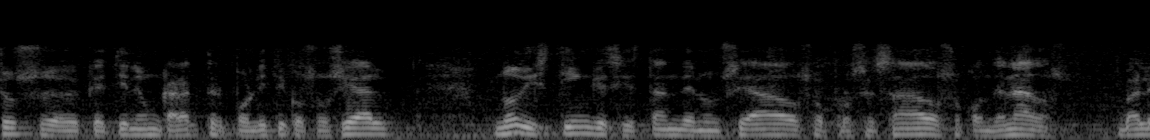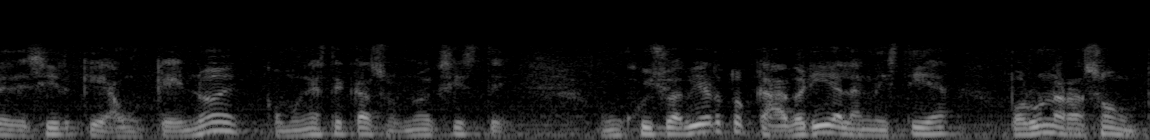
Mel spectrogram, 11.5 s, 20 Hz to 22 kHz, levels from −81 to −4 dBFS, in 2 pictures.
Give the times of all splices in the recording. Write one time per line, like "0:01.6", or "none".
0:03.6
